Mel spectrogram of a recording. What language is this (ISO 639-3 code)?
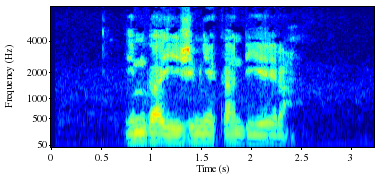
kin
